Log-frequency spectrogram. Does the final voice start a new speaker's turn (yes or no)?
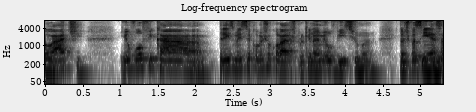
no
